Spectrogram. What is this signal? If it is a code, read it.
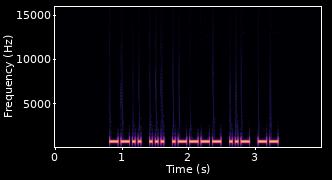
Morse code, heard as a keyed tone, about 28 wpm, 700 Hz. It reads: ZS1UM
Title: DXCC-100 Call Signs - 5 Characters - Repeated 3x - 28wpm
